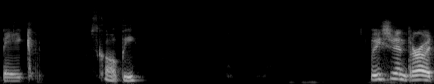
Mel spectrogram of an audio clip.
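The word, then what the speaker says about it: Sculpey: little side thing guys there is no tea in sculpy no sculp p e yeah it is spelled this way s c u l p e y it's not sculpt e sculp sculpy we cringe every time we hear it yes so if you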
